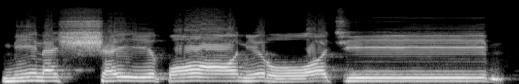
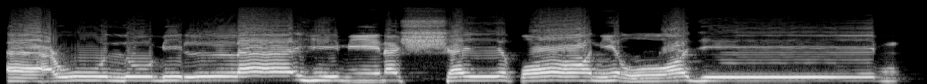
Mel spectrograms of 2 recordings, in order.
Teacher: Minasyaitanirrajim. Nah, dihindari untuk memberikan desis atau saofir pada huruf jim karena dia tidak memiliki saofir. Bahkan dia tidak hanya saofir yang tidak dimiliki, bahkan hames pun dia tidak punya hembusan nafas ketika membacanya pun tidak punya.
